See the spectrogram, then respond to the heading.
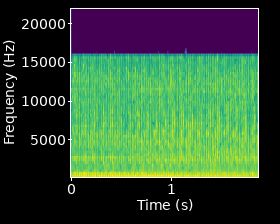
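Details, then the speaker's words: Mitsubishi Eclipse GSX (DSM) idling after its build, block confirmed good and no smoke seen; steady even idle with a smooth low rumble and no top-end ticking; checked for cooling leaks; normal idle. "it sounds good guys sounds really good"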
